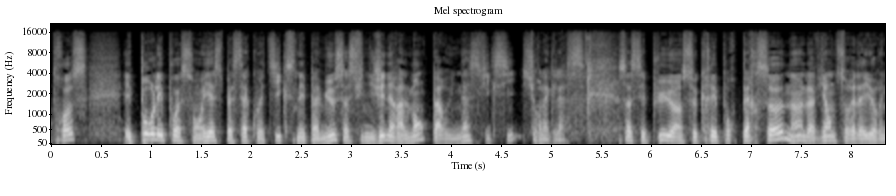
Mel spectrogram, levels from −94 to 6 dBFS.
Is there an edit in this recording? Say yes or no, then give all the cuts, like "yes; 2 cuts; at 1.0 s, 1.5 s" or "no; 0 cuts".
yes; 1 cut; at 5.7 s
